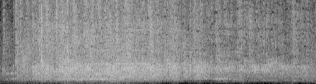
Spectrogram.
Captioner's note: attendees applauding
